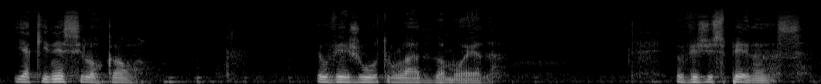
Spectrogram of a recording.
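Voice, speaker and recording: Very slowly, a man speaks in a fairly low, somewhat breathy voice with a dark, mellow tone. His intonation stays fairly even, and long pauses come often. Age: 80s+. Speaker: politician. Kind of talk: ceremonial speech.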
